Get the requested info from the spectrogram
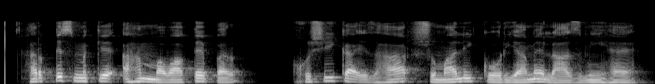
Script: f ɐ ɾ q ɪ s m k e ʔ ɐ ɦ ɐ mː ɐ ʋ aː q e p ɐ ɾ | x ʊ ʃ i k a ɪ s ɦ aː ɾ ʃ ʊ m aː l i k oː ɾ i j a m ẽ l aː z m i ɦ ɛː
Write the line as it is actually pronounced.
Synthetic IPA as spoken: h ɐ ɾ q ɪ s m k e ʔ ɐ ɦ ə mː ɐ ʋ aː q e p ɐ ɾ | x ʊ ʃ i k a ɪ z ɦ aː ɾ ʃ ʊ m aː l i k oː ɾ i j a m ẽ l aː z m i ɦ ɛː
